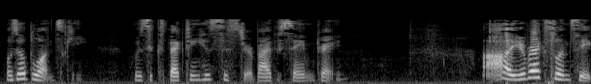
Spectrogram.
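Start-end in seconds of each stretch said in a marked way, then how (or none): 4.8-5.9 a loud, bright call of greeting; cried out. A narrator's reading. Oblonsky hailing Vronsky on the station steps, a loud cry. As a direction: hail him across the steps. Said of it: "cried Oblonsky".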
